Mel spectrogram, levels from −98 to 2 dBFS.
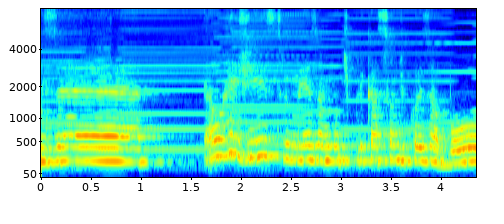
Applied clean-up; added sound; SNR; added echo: none; Harmonica; 19 dB; reverberation time 1.0 s.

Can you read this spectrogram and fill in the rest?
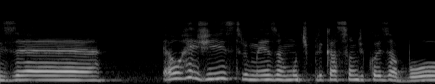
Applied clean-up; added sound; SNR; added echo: none; none; none; none.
